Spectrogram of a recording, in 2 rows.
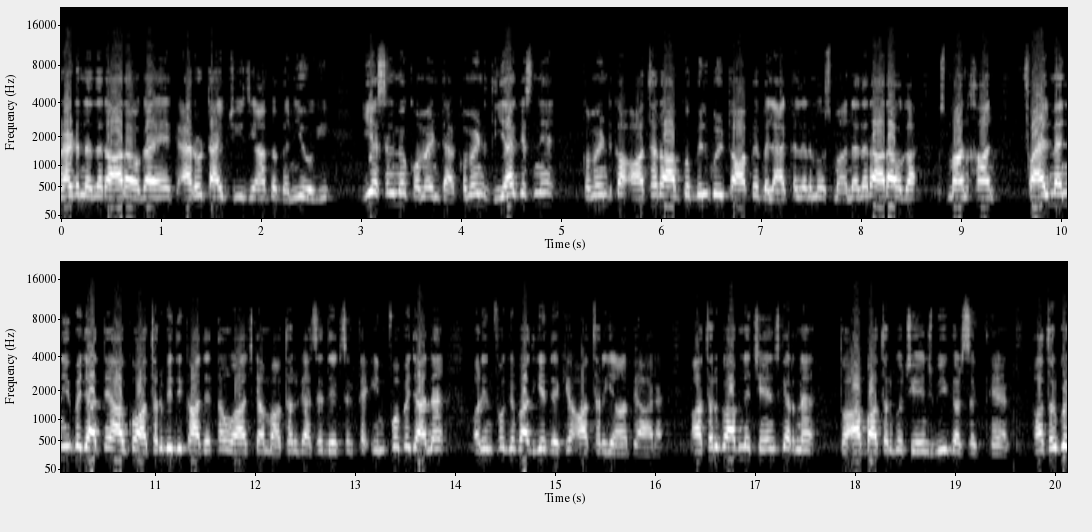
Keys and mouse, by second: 5.7-6.8 drag, 9.6-10.8 drag, 13.3-14.5 drag, 16.5-17.5 drag.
